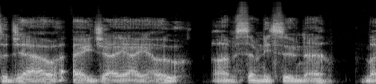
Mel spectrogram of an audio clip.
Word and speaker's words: Ajao: Well, I'm Ajao, and it's pronounced Ajao, A-J-A-O.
